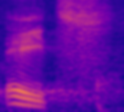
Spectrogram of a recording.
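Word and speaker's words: עץ: tree the way it's pronounced in Hebrew is Eights and it is spelled e-t-z or e-t-z or ATZ either one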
